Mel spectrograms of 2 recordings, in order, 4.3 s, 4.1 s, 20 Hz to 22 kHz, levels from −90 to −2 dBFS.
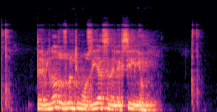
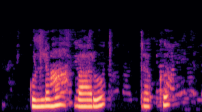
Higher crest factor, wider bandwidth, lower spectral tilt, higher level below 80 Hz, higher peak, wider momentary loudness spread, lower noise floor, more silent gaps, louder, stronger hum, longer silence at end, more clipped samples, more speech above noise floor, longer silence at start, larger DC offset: about the same, 12 dB vs 16 dB; first, 9.4 kHz vs 6 kHz; second, -5.5 dB/octave vs -8 dB/octave; first, -48 dBFS vs -68 dBFS; about the same, 0 dBFS vs 0 dBFS; first, 17 LU vs 11 LU; about the same, -62 dBFS vs -65 dBFS; neither; first, -11 LUFS vs -14 LUFS; neither; second, 0.4 s vs 0.6 s; neither; about the same, 52 dB vs 52 dB; second, 0.05 s vs 0.65 s; neither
